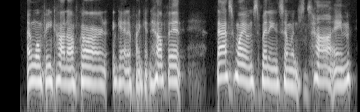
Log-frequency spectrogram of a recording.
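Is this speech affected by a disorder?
Yes: ALS; ALS for over 17 years, progressive; voice already not great when podcast started, progressively worsening.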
